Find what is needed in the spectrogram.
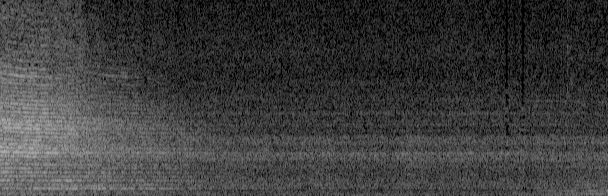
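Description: Background music between two songs: a held synthesizer chord fades out over the first couple of seconds, leaving a quiet low hum. Low notes of the next track come in near the end.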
